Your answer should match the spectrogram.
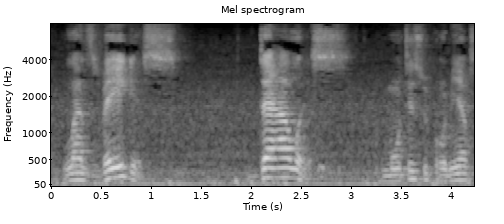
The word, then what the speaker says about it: Las Vegas: On monte sous veille, ok? Las Vegas. C'est pas Las Vegas, ok? Mais c'est plutôt Las Vegas.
